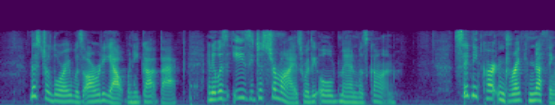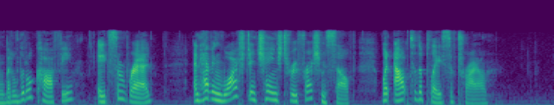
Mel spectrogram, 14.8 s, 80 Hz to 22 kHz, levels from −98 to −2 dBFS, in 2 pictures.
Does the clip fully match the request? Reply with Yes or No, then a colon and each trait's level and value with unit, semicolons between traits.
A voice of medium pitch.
No: high, 200 Hz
